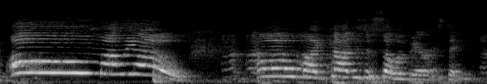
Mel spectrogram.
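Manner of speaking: high wailing yell that eases down; mock distressed holler, starting very high; Tommy Neptune. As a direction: imitate a flustered tour manager hollering. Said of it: "it's more of a yelling".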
